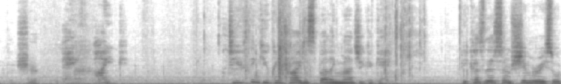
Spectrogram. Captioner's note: whispers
